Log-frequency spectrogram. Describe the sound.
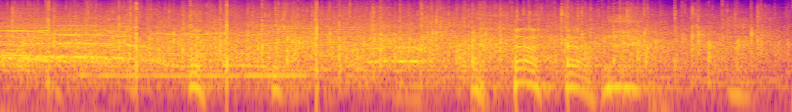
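A light smattering of applause from a small group, scattered claps blending with murmuring voices and chatter throughout, fading slightly toward the end.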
